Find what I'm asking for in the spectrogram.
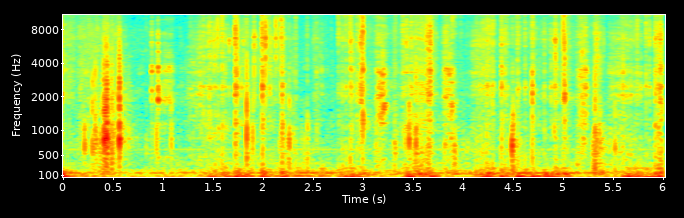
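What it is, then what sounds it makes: Dry soap bar being shaved. A metal utility knife blade cuts and shaves a solid, dry, dark brown bar of soap held in the hand, letting crumbly curls fall off. The sound is a steady run of dry, crisp scraping and crumbly crackling with bright, sharp bursts over a low background rumble.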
